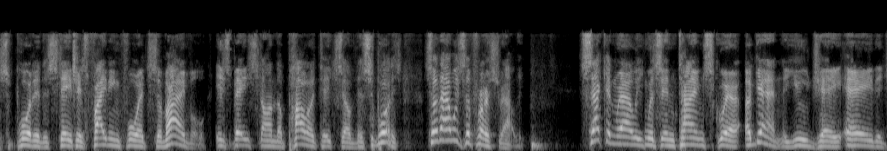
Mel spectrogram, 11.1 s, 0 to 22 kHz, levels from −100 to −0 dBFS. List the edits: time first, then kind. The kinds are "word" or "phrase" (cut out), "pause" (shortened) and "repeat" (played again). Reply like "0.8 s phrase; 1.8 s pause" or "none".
0.9 s phrase; 2.6 s pause; 8.1 s word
